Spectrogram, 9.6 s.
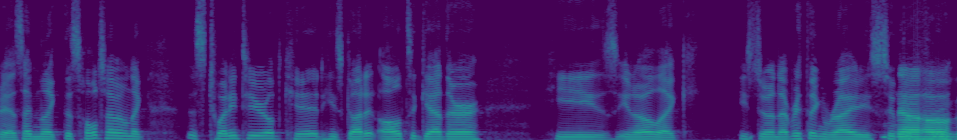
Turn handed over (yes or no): no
